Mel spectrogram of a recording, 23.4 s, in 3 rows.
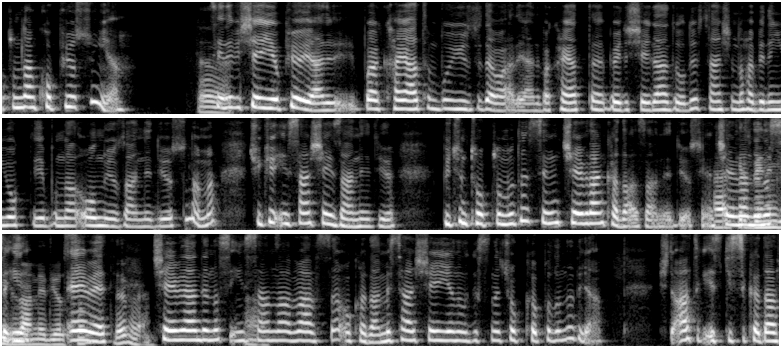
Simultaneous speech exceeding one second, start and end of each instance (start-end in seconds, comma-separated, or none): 14.9-16.7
